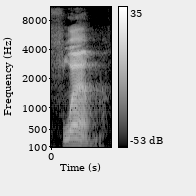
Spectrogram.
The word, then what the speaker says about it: phlegm: a burp or fart there's also feh like pH which is phlegm and that's excessive mucus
